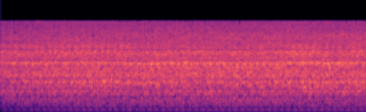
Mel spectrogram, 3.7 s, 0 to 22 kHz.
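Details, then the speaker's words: Honda GL1800 Goldwing flat-six with about 40,000 miles, revived after sitting, fully warm after about 15 minutes: a smooth, even idle with a soft steady purr and no knocks, ticks or misses. Healthy engine. "This is what a Honda Goldwing engine should sound like at 40,000 miles."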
